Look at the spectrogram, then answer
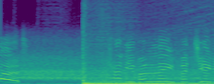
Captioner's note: crowd cheering; robust music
